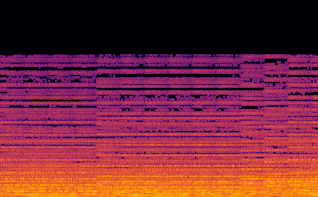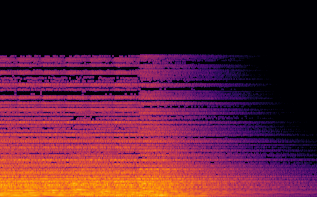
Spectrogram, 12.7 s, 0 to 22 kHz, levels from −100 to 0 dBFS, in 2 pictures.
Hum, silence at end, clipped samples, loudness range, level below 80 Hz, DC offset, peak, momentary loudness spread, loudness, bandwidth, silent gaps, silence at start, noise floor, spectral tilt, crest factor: none; 1.3 s; under 0.1%; 4 LU; -62 dBFS; under 0.1%; -2 dBFS; 6 LU; -16 LUFS; 16 kHz; none; 0 s; -55 dBFS; -4 dB/octave; 14 dB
